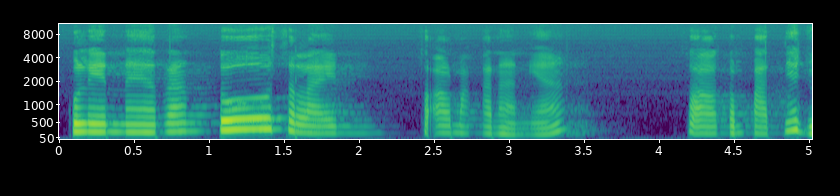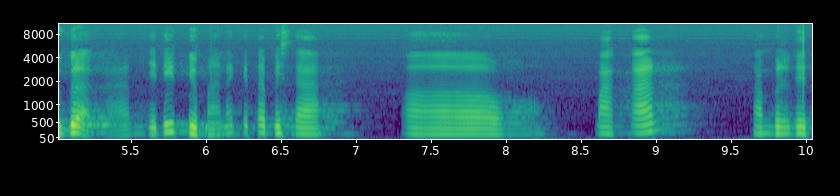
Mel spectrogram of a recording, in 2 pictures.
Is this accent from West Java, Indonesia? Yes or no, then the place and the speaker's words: no; Jakarta, Indonesia; now in Yogyakarta, Indonesia; Nah kan aku tuh eh, lahir di Jakarta, lama tinggal di Jakarta. Habis itu move out tuh Jogja.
